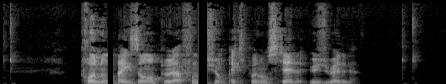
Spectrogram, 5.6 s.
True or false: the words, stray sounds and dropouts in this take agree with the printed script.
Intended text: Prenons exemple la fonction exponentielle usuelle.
false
